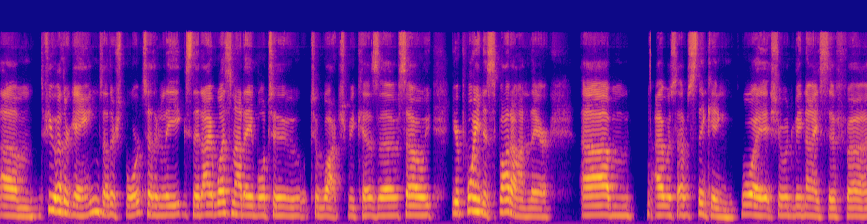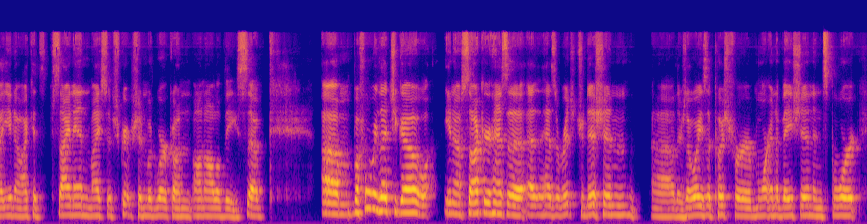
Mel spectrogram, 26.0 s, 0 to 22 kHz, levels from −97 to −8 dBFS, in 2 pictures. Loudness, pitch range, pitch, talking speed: -26 LUFS, 155-180 Hz, 165 Hz, 190 wpm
